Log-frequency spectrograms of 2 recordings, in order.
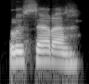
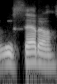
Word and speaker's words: Lucero: how you could join lucera um i said your name wrong lucero sorry um i just did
